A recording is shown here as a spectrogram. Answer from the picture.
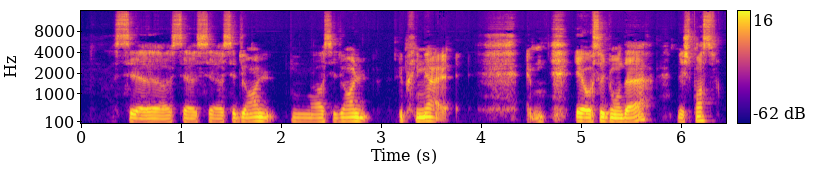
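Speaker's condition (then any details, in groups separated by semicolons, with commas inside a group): Stuttering; speech therapy in Quebec for 5 to 7 months; blocks, repetitions, stutters more when stressed or anxious, blocks on Zoom, barely able to answer; repeated words, prolonged sounds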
